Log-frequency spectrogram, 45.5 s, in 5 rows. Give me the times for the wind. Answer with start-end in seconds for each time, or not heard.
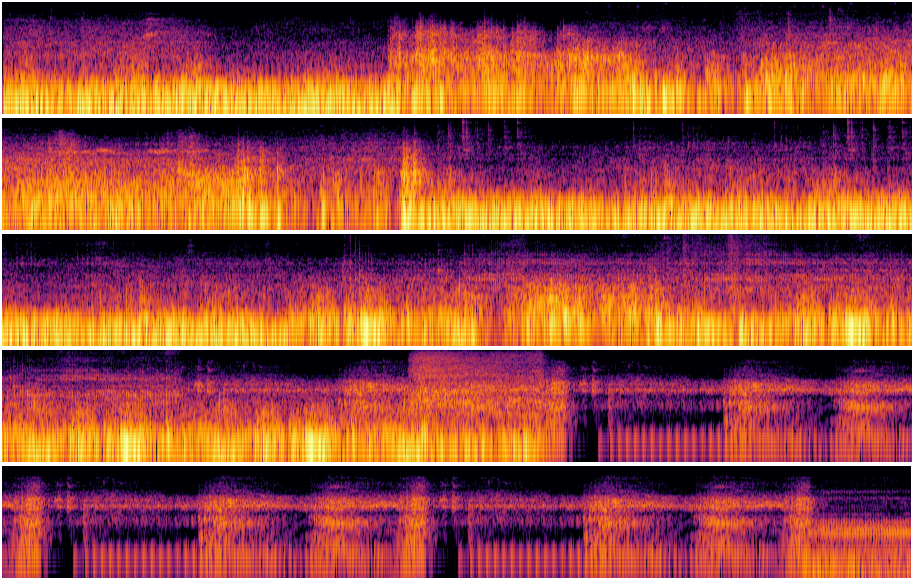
0.0-32.8.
